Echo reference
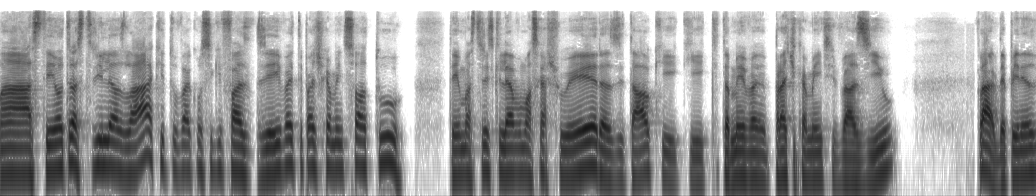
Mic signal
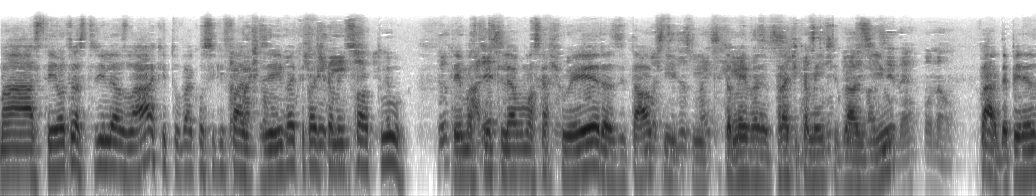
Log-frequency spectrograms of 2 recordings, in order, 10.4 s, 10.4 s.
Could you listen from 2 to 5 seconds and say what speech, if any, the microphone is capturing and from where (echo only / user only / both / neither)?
both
